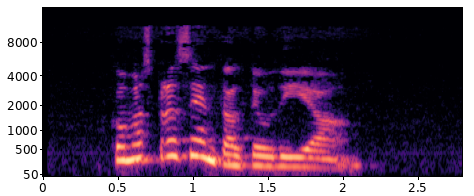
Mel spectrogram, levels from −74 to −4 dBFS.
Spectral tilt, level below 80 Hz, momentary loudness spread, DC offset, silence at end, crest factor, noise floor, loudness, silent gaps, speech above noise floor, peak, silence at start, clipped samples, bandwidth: -6 dB/octave; -58 dBFS; 12 LU; under 0.1%; 0.65 s; 14 dB; -56 dBFS; -17 LUFS; none; 40 dB; -4 dBFS; 0.5 s; under 0.1%; 11.5 kHz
